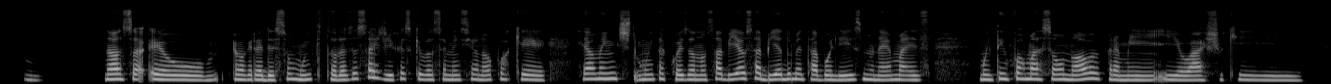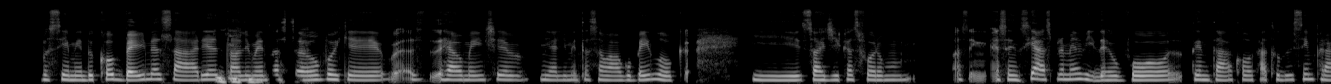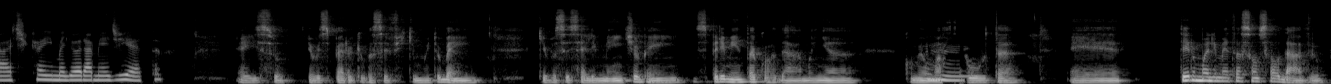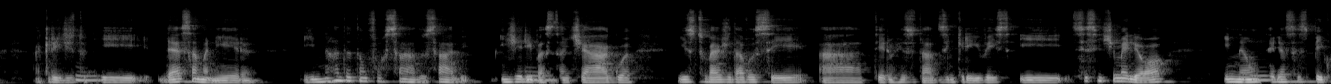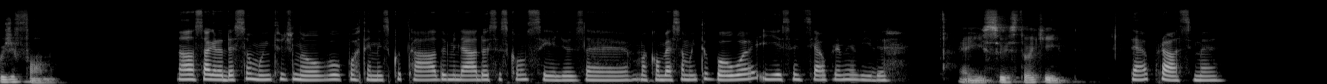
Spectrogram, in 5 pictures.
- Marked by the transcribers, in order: tapping; chuckle; other background noise; chuckle
- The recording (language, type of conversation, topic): Portuguese, advice, Como posso saber se a fome que sinto é emocional ou física?
- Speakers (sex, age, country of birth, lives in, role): female, 20-24, Brazil, United States, user; male, 30-34, Brazil, Portugal, advisor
